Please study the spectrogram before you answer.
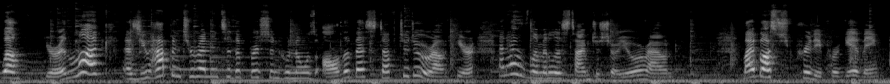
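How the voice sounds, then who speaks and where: Woman voicing a high, playful, chatty small-town girl. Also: sing-song, brisk, over music. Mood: joking. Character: chatty, teasing young small-town woman, joking and self-deprecating. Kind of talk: visual novel character read aloud.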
